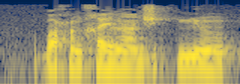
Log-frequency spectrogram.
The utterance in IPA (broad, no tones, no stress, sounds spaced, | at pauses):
ɓ ɒ ħ õ ɡ χ ɛ l ã ʒ | mʲ õ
